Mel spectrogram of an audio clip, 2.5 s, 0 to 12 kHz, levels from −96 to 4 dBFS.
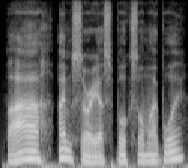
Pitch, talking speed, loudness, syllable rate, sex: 105 Hz, 190 wpm, -18 LUFS, 4.6 syllables/s, male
